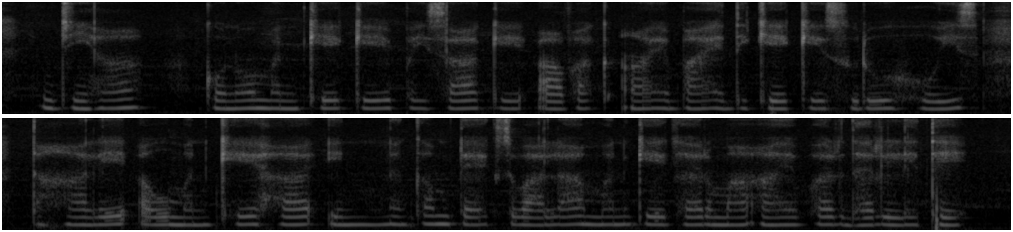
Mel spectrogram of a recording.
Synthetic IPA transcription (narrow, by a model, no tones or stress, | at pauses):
d͡ʒiɦã | koːnomənkʰekepəɪsakeaːʋəkãːebaːẽd̪ɪkʰekesʊɾuhoːist̪əɦãleʔəumənkʰehaɪnnəkəmʈɛːksʋaːlamənkeɡʱəɾmãʔaːepəɾd̪ʱəɾleːt̪ʰeː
